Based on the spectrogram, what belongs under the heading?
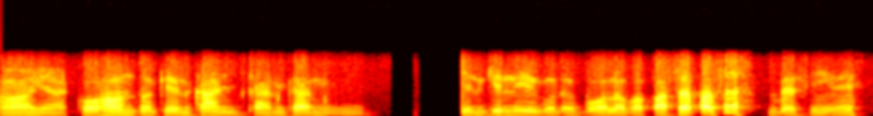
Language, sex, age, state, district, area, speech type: Odia, female, 30-45, Odisha, Bargarh, urban, conversation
